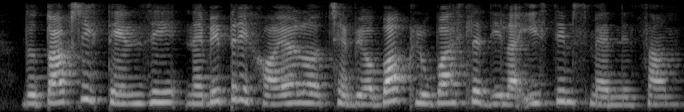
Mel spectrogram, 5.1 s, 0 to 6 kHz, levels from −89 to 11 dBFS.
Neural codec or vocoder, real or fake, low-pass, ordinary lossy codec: none; real; 5.4 kHz; none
